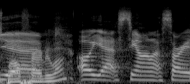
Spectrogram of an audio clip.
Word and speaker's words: Sjana: Oh, yeah, Siana. Sorry, it's a really complicated name. SJ, just to throw you off, ANA. But, yeah, looks like Sjana, but pronounced like banana. Siana.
